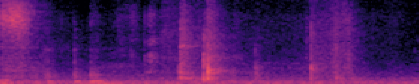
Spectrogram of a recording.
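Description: Power cord of an aquarium air pump being uncoiled by hand: light rustling and rubbing with a few soft clicks.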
